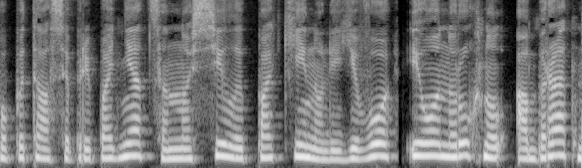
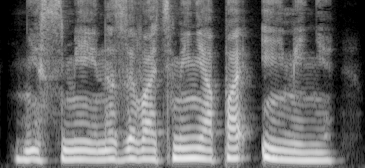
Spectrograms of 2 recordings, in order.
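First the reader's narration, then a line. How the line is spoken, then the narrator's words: Venomous hiss. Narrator (Russian): прошипел он, и в каждом слоге был яд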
